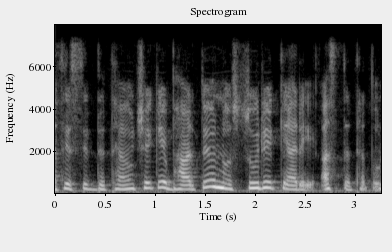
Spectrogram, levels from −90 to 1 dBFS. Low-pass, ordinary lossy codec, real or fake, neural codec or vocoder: 7.2 kHz; none; fake; codec, 16 kHz, 4 kbps, FunCodec, trained on LibriTTS, 50 frames a second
